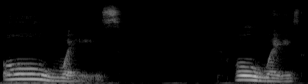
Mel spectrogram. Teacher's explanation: my tongue is touching the back of my teeth very briefly for the L, and then going into the W.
